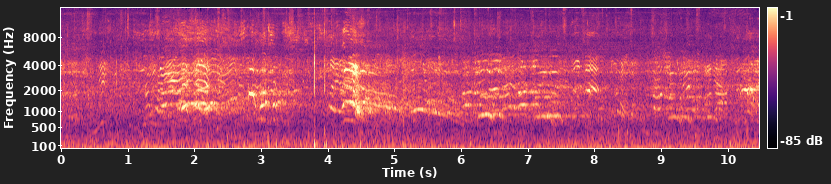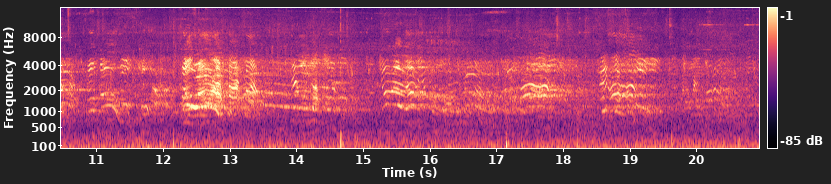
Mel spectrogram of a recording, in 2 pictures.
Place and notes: Sports ground in elementary school, Many children play football, Traffic sound, birds sound
Binaural recordings, Sony PCM D100+ Soundman OKM II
